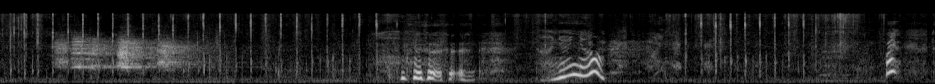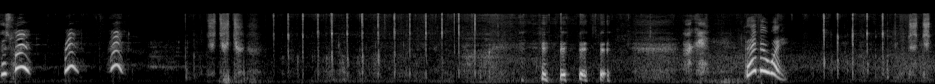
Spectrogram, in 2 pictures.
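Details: Siberian Huskies at the Husky Palace breeders, playing, indoors and outdoors: loud swooping vocal calls that rise and fall, in bursts of two or three, with short sharp yelps between, over steady human talking.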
